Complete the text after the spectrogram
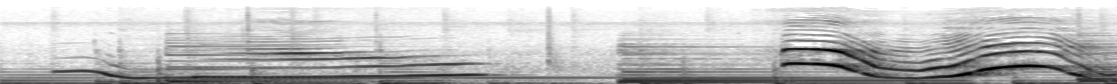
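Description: A cat meows several times in drawn-out, pitch-bending cries, the last one louder and wavering, over a steady low droning background of sustained tones.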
